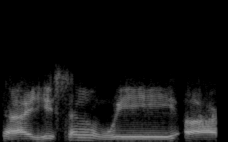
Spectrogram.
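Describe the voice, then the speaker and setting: A man's voice: mid-range voice, slow, dry recording. Man on faint, breaking-up space radio. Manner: brief, matter-of-fact readbacks. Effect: faint, breaking-up space-to-ground radio. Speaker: astronaut crew member. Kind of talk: clipped radio procedure talk. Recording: muffled dry radio link from far off.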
